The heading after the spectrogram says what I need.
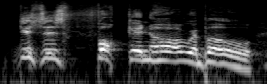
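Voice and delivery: mock chef slowly sneering at the dish; Gordon Ramsay insult. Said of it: "instead of being like".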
